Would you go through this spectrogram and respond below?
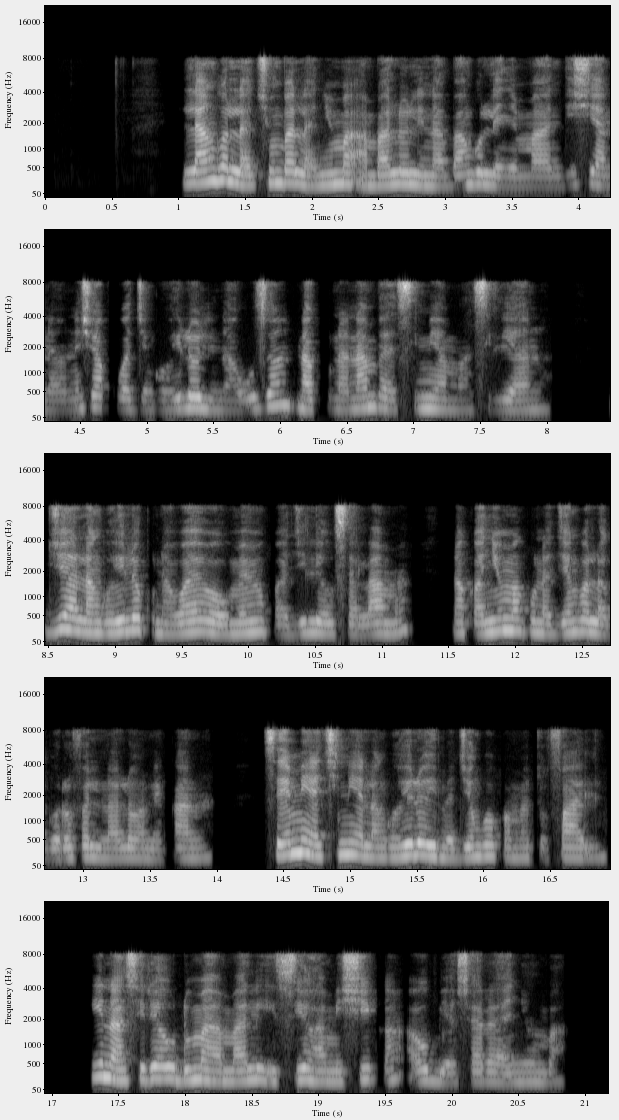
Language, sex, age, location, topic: Swahili, female, 25-35, Nairobi, finance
